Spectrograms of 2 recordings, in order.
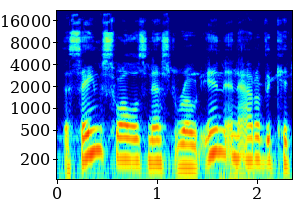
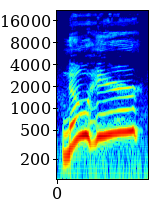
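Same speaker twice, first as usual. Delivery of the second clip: loud, high, drawn-out call; shrieking; 11 dB louder, much slower than usual. A narrator's reading. Pippi calls questions after the girl, shrieking. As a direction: yell the question after someone far away. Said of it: "shrieked Pippi after her".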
